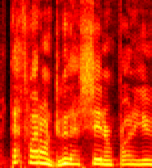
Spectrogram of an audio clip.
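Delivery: high-pitched imitation of an upset wife; mock wife's complaint. Wife woken by her own fart scolds husband, high-voiced. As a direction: push the voice up high in protest.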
